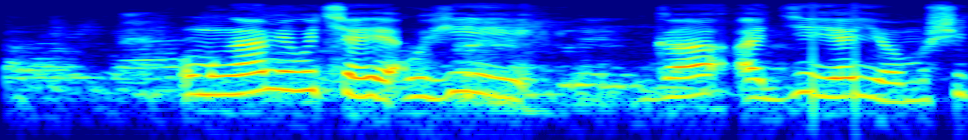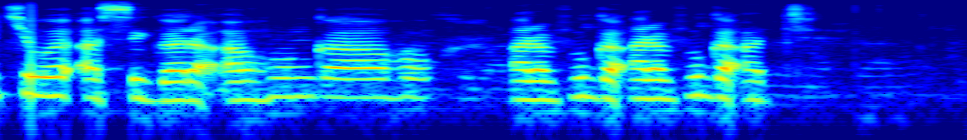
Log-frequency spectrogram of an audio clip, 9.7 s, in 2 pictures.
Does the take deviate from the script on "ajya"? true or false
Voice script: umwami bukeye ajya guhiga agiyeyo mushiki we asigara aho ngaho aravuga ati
true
